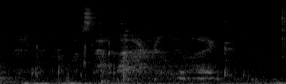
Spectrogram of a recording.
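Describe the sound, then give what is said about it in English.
Someone whispers in a soft, breathy stream of hushed syllables, with faint sibilant hisses and quiet behind. “Why are you whispering?”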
